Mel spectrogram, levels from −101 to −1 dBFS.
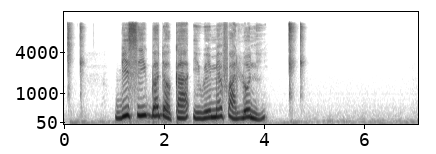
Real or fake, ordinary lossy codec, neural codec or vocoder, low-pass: real; none; none; 10.8 kHz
